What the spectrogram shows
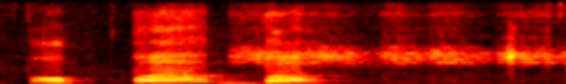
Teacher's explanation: it is the two lips that come together so we speak of them as bilabial plosives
